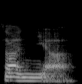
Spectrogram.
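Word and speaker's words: saññā: and the two n's have a that little wave symbol over the top of them which makes it sound you would say the second n like a like a y Sanya is how that's pronounced and Sonya is what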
